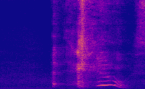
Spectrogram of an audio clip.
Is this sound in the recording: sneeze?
yes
